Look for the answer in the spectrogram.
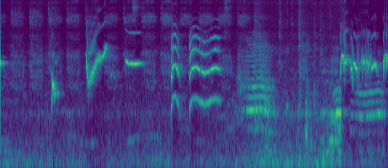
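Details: Asian pied starling in energetic full song, used as a lure and tutor for other starlings: scattered harsh squawks, rising whistled slurs and rich harmonic chattering notes, separated by short pauses, ending in a dense warbled phrase.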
